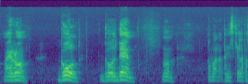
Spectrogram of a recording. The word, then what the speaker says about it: Myron: By the way, mu pronounce vibaya saa zingine. Myron. Kama Byron. Myron.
